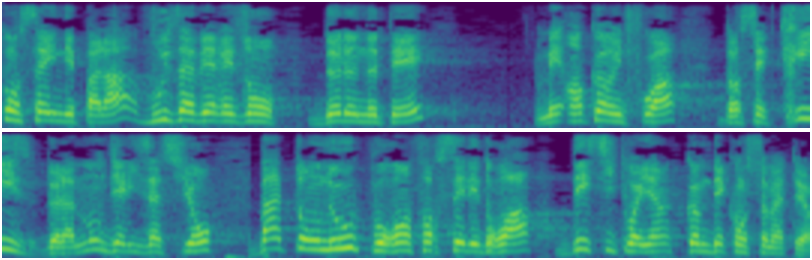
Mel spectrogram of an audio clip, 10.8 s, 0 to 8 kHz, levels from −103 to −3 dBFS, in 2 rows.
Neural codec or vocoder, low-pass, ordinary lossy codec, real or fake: none; 7.2 kHz; none; real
